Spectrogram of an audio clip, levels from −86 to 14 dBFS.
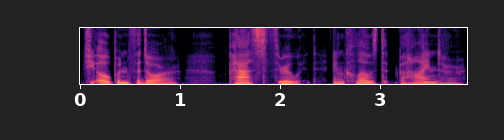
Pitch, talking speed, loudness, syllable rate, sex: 190 Hz, 185 wpm, -18 LUFS, 5.4 syllables/s, female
